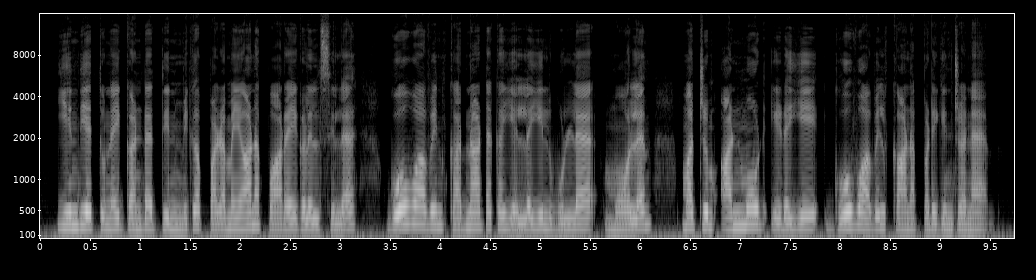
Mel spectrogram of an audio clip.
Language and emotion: Tamil, neutral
